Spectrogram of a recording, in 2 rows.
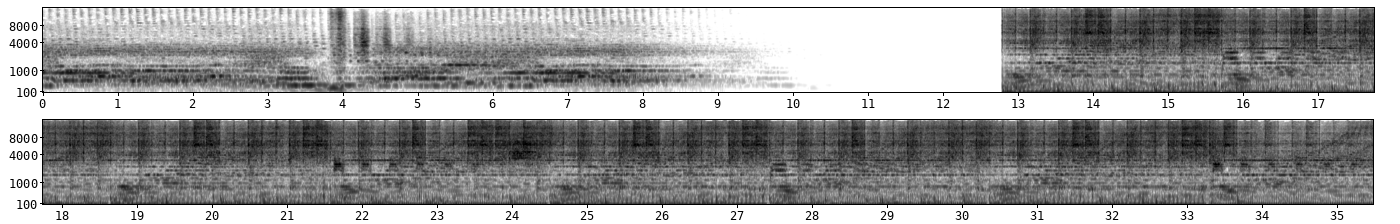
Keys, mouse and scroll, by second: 4.2 click, 5.1-12.7 drag, 14.1 click, 15.0 g, 22.0 click, 23.2 g, 26.8-31.2 drag, 32.6 g.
